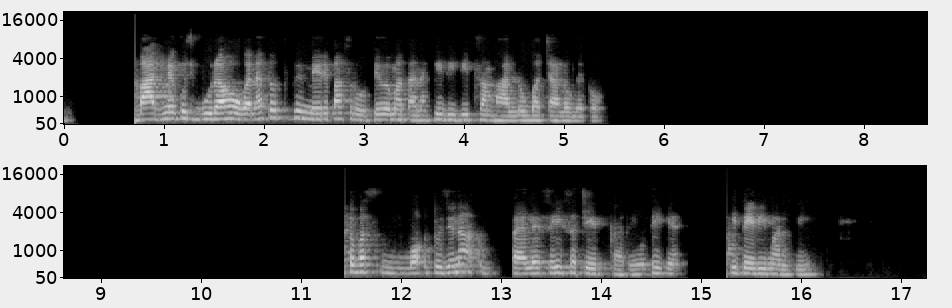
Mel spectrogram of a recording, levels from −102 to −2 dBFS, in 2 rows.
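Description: At 0.57 s the speech begins with a clipped start after a pause. About 140 ms of the opening sound is missing. The playback device has gone idle during the silence and needs time to wake. Speech snaps in abruptly, without its first sounds. It happens again at 11.26 s, after a pause of nearly 6 s, losing about 170 ms. At 15.1 s it recurs after only 0.32 s of silence, losing about 150 ms.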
